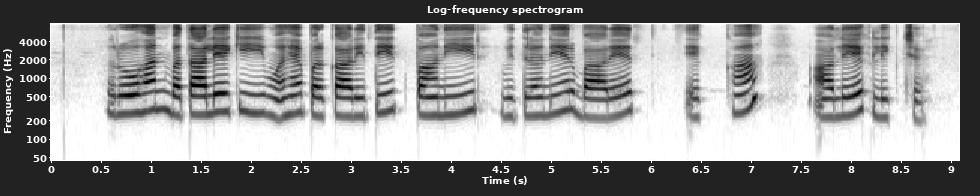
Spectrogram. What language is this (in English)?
Magahi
